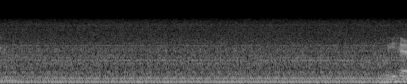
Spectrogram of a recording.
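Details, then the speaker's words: 2015 Dodge Grand Caravan 3.6 V6 petrol with P0303 misfire and P219A codes, restarted after swapping cylinder 1 and 3 coils: steady, even idle sounding smoother with no skips. "right off the bat personally feel that it sounds smoother here's to be running better"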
